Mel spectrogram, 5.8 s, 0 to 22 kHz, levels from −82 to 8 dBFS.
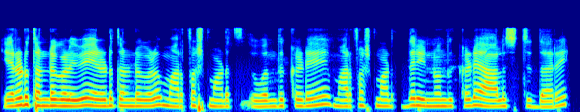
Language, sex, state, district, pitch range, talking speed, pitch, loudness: Kannada, female, Karnataka, Koppal, 215-240 Hz, 135 wpm, 225 Hz, -16 LUFS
